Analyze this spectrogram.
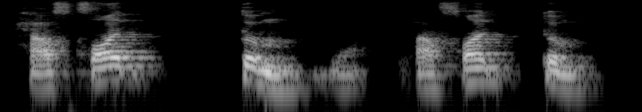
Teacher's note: Hasad langsung masuk ke huruf ta.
